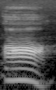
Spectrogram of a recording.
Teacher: Since provided with a colon mark there, so it will be called a long vowel. So aw is a back rounded vowel between half open and half close position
